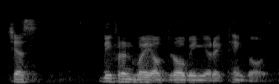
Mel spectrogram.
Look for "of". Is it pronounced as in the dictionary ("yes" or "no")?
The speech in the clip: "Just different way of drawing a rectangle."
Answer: no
